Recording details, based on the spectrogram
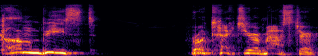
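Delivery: high-pitched dragon voice. Voicing a dragon that roars a command at a beast: dragon roaring. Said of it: "The dragon roars out".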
